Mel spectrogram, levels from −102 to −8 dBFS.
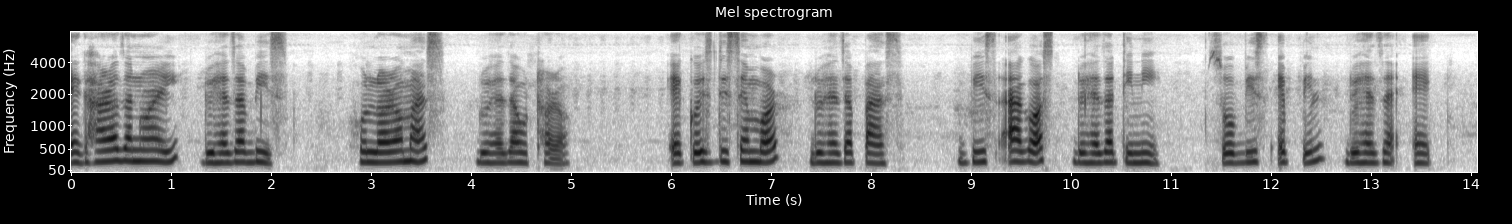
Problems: constant background noise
